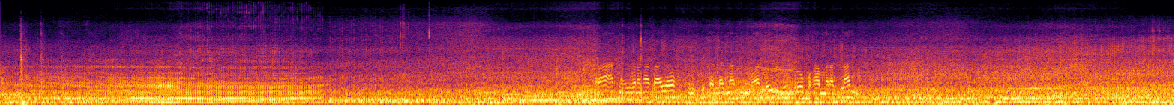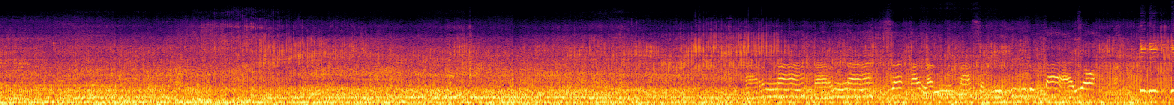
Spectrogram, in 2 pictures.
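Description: Small motorcycle's engine running on the move, its note shifting up and down with the throttle, over road and wind noise.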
